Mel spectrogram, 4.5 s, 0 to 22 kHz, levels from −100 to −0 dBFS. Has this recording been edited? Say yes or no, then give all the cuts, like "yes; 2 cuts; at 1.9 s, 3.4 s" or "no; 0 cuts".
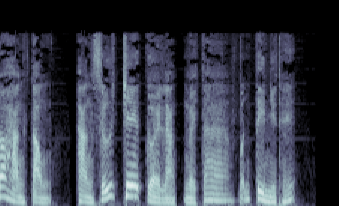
yes; 1 cut; at 2.3 s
